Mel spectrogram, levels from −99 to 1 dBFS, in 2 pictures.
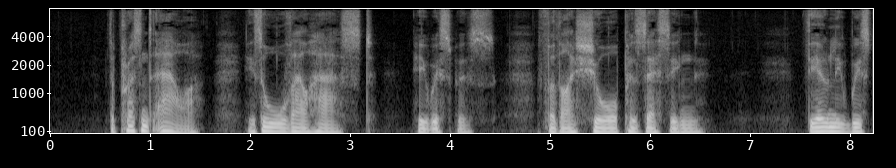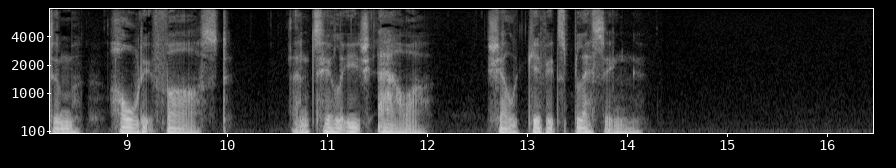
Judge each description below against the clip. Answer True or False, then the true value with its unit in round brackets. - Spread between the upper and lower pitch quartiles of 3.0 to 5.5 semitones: False (2.6 semitones)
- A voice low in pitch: True (85 Hz)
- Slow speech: True (100 wpm)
